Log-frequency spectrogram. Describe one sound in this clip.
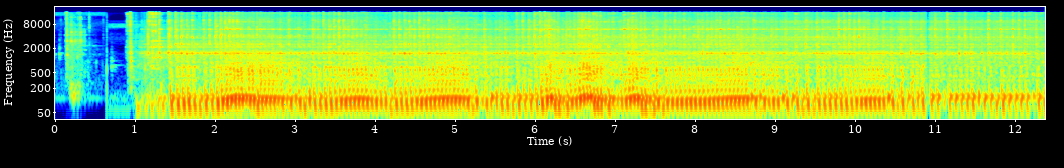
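A small engine starts and runs loudly at a steady idle.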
